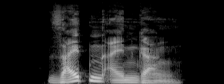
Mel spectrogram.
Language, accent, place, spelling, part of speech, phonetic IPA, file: German, Germany, Berlin, Seiteneingang, noun, [ˈzaɪ̯tn̩ˌʔaɪ̯nɡaŋ], De-Seiteneingang.ogg
- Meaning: side entrance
